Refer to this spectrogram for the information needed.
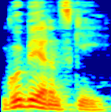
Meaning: guberniya, province (prerevolutionary); provincial
- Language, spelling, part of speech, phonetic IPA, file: Russian, губернский, adjective, [ɡʊˈbʲernskʲɪj], Ru-губернский.ogg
